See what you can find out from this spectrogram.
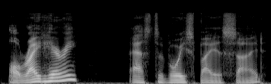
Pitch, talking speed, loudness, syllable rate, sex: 110 Hz, 200 wpm, -21 LUFS, 6.0 syllables/s, male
